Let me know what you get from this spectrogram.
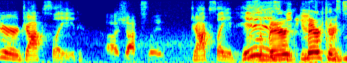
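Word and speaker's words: Jacques Slade: How is it, Jockey Slade or Jock Slade? Jack Slade. Jock Slade.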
